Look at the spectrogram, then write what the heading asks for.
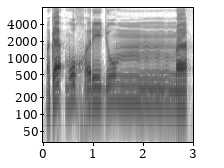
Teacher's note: bi gunnah artinya kita memasukkan suaranya kepada rongga hidung kita. Maka mukhrijum ma sambil ditahan. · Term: idgham bi gunnah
